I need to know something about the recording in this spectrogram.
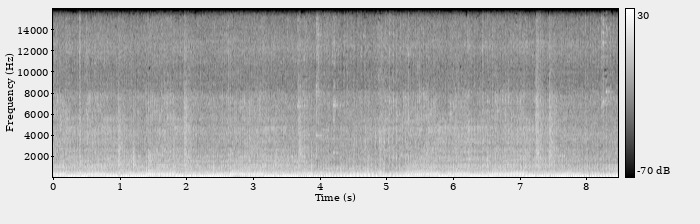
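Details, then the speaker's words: Yamaha YTX motorcycle whose carburetor took in water after riding through flood and rain, after draining the carburetor: engine picks up cleanly on each throttle blip and drops back smoothly, no bogging or stumble; it pulls fine again. "mga meron na siyang hatak so Ayan mga idol Ayos na"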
